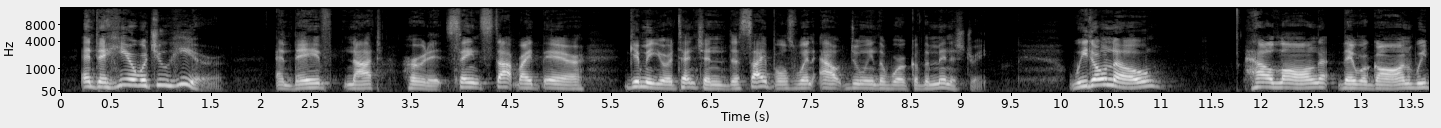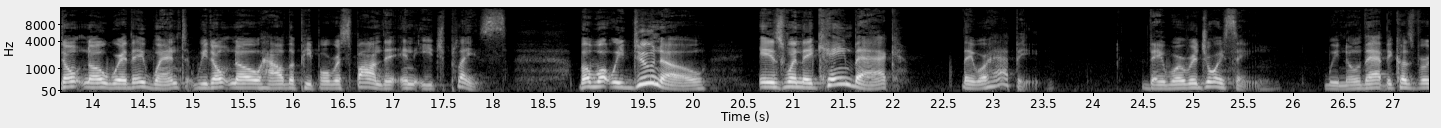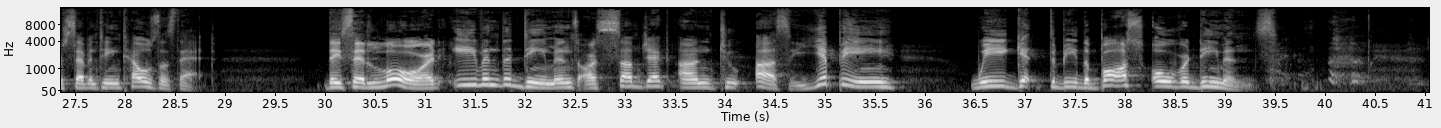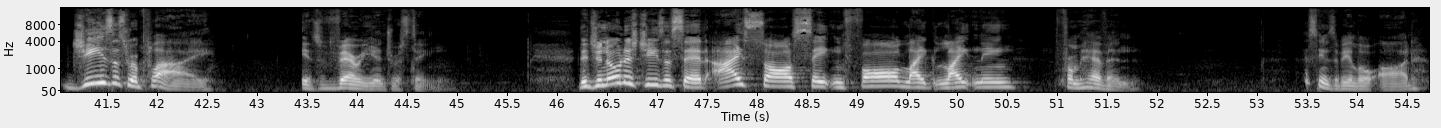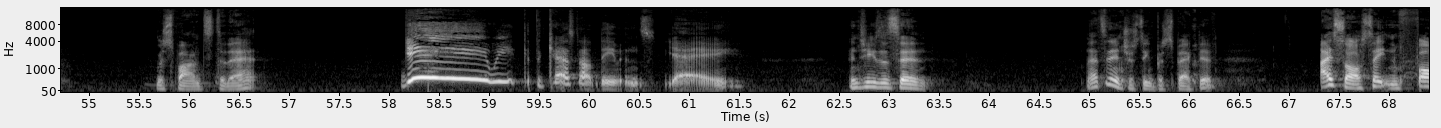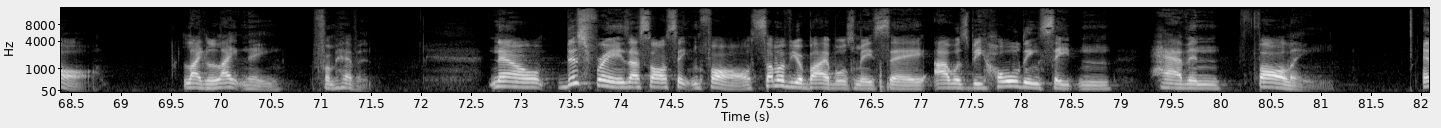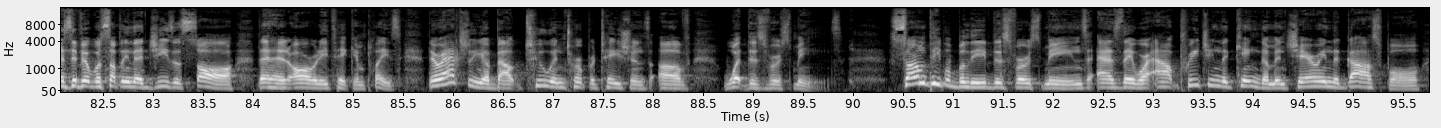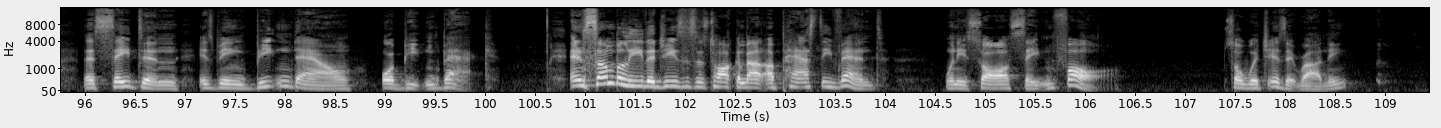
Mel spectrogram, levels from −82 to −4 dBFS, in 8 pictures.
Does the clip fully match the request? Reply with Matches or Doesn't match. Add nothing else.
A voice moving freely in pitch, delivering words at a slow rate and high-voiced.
Doesn't match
